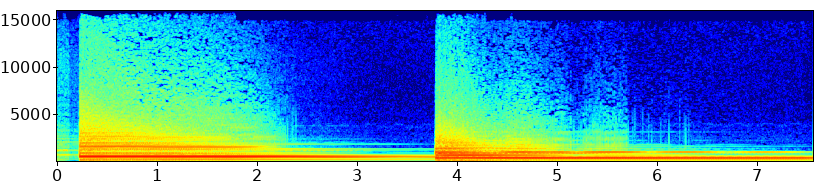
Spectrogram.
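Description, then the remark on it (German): A newly cast church bell for the town church in Borken is struck twice as a final step after grinding. Each strike rings out loud with a rich, layered strike tone made of several partial tones, humming on and slowly fading; no voices are heard. “Und zum Abschluss wird die Glocke noch angeschlagen. Dabei ist der Schlagton zu hören, der sich aus verschiedenen Teiltönen zusammensetzt und die müssen ganz genau aufeinander abgestimmt sein.”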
